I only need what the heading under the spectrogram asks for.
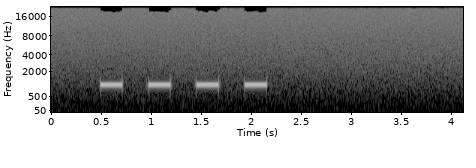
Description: Beep code, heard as beeps, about 1040 Hz. 4 short. In AMI BIOS tables: system timer failure; in Dell tables: memory read or write failure.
